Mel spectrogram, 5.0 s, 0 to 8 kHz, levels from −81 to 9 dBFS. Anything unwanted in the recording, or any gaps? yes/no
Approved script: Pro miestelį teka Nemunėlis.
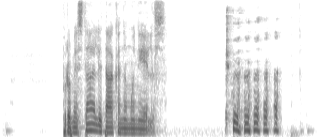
yes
